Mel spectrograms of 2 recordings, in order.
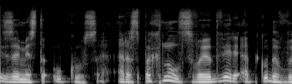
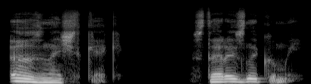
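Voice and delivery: sneer. A narrator's reading. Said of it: "процедил он".

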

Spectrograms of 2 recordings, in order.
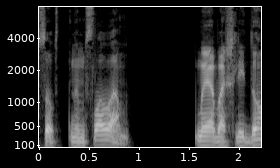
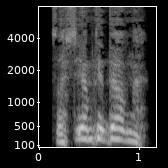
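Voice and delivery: much higher, timid soldier's voice; a scared young sergeant answering; frightened soldier. A narrator's reading. Soldier's high voice. (испуганный солдат, высоким голосом)

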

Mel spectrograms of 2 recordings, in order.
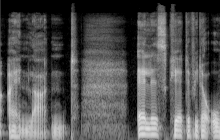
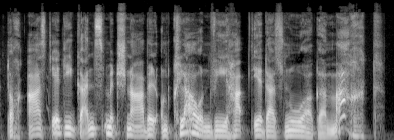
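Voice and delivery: high, animated, louder-edged verse; poem recitation; 4 semitones higher, 3 dB louder than usual. A narrator's reading. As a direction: recite the rhyme with lively lilt. (lebhaft aufgesagtes Gedicht)

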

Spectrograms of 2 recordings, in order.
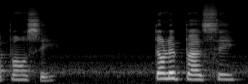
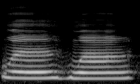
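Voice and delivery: louder, high piping imitation of a baby crying; mock baby squeal; 4 semitones higher, 5 dB louder than usual. Tipsy maid mimicking the baby once more, louder mock squeal. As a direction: squawk it again like the infant, overdone. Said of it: "piailla encore une fois".

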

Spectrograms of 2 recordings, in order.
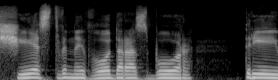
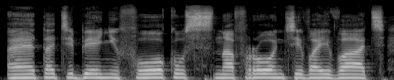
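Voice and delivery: plain reading voice

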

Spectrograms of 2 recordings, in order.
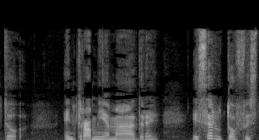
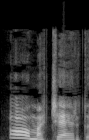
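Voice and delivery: higher and much louder, eager hostess; eager exclamation; 5 semitones higher, 10 dB louder than usual. Acted. Mother happily offers the vicar beer, eager exclamation. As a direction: jump in delighted to serve. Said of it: "esclamò mia madre".

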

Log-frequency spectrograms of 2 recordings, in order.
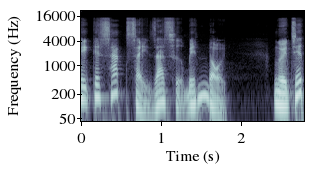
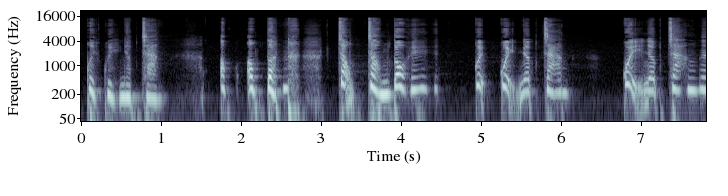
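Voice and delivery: much higher, gasping stammer; breathless babbling. Acted. Old woman babbles in terror while leading monk home. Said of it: "nói ú ớ chẳng ra hơi".

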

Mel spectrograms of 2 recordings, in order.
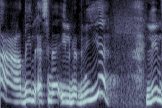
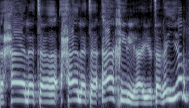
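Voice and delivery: ordinary talk

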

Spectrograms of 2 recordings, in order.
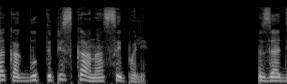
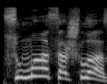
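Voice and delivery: high-pitched outburst, moderately raised volume; angry yell; 8 semitones higher, 4 dB louder than usual. A narrator's reading. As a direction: cry out in outrage, narrator's restrained yell. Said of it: "заорал он".

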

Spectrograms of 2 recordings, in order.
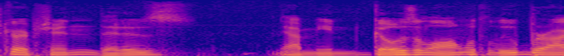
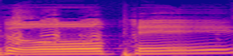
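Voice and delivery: higher, louder Minnesota "Copes"; mock Minnesota accent; 7 semitones higher, 7 dB louder than usual. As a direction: parody the Minnesota way of saying "Copes". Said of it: "Now everybody's doing it".

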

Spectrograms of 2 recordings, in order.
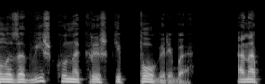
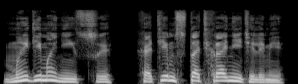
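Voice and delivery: loud, raised, assured answer; confident; 7 semitones higher, 6 dB louder than usual. A narrator's reading. Листи introducing the girls to the hidden voice, confident. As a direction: announce it with certainty. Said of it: "уверенно ответила Листи".

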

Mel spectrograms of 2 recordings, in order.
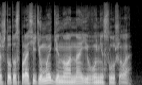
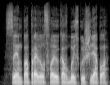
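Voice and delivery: plain reading voice

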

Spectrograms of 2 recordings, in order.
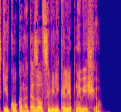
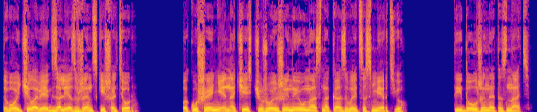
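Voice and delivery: slow, heavy orc chieftain voice; stern orc chief; slower than usual. Acted. Orc chief accuses at execution.

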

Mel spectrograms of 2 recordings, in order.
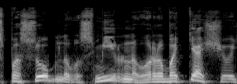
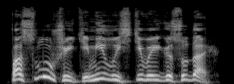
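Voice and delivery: put-on high, lofty scorn from a boy; young George addresses the slave trader haughtily, high-pitched; haughty boy; 7 semitones higher than usual. A narrator's reading. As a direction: look down on the trader as a young gentleman. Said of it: "с надменным видом обратился к нему Джордж".

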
